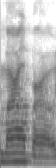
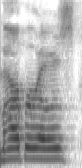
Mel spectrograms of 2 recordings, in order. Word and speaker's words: Marlboro: So I love the fact that you're calling them Marlboro. You're pronouncing it correctly. Now, I was working at Casey's, people had all this they called them people would call them marbaros.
